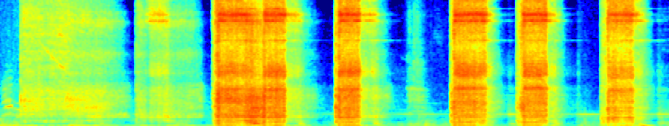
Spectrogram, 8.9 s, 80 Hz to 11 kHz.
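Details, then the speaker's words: Bosch MSM6250 400 W hand blender: short bursts of harsh, rasping high-pitched grinding each time the motor spins up; a clear mechanical fault, a worn, dry shaft bearing, with no electronic problem. "It's very clear a mechanical problem. I'm happy about that because there's no electronic involved here."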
